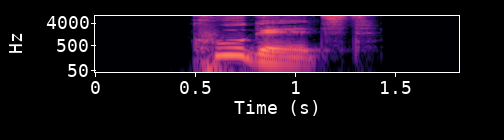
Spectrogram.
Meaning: second-person singular present of kugeln
- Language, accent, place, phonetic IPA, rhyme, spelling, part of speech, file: German, Germany, Berlin, [ˈkuːɡl̩st], -uːɡl̩st, kugelst, verb, De-kugelst.ogg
